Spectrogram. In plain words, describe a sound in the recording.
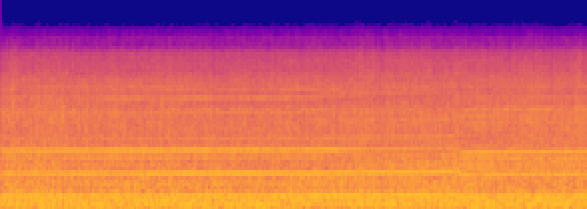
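A kart engine whines loudly and steadily close by, dropping slightly in pitch near the end.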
